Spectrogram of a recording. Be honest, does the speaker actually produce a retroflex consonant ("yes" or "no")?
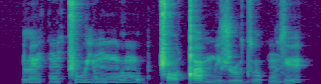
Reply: yes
